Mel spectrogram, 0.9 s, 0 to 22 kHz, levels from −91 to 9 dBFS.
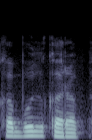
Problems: background sounds at intervals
